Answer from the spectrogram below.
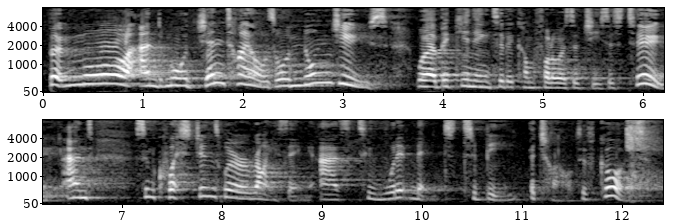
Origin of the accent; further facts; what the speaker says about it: London, United Kingdom; born there; I'm currently a vicar. I used to be a teacher. I'm British. I was born in London. I'm reasonably educated.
